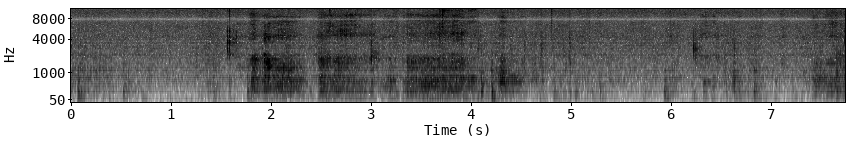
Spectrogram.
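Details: Rhodesian Ridgeback puppies aged 22 days wrestling in a small room; a low, continuous tangle of growly squeaks and scuffles in the middle seconds, quieter at the start and end.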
